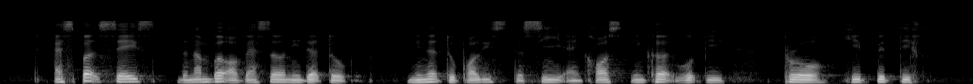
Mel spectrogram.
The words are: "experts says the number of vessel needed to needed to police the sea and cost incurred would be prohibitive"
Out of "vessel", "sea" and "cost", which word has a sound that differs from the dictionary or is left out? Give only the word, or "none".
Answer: cost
